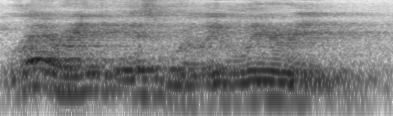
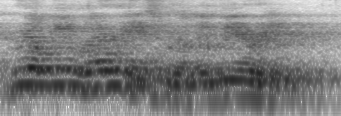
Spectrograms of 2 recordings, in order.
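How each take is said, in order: First: It is said at a slower pace. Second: It is said at a fast pace.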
